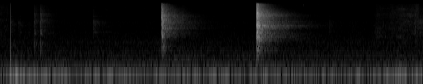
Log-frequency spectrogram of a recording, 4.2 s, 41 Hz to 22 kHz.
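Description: Shots from a CZ Scorpion Micro 3+ pistol-caliber firearm, heard as a few sharp, separated cracks at a moderate distance against quiet background noise.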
